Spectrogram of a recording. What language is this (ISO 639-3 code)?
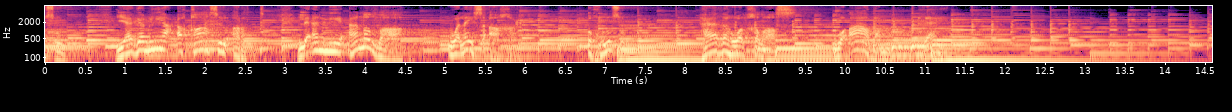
ara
